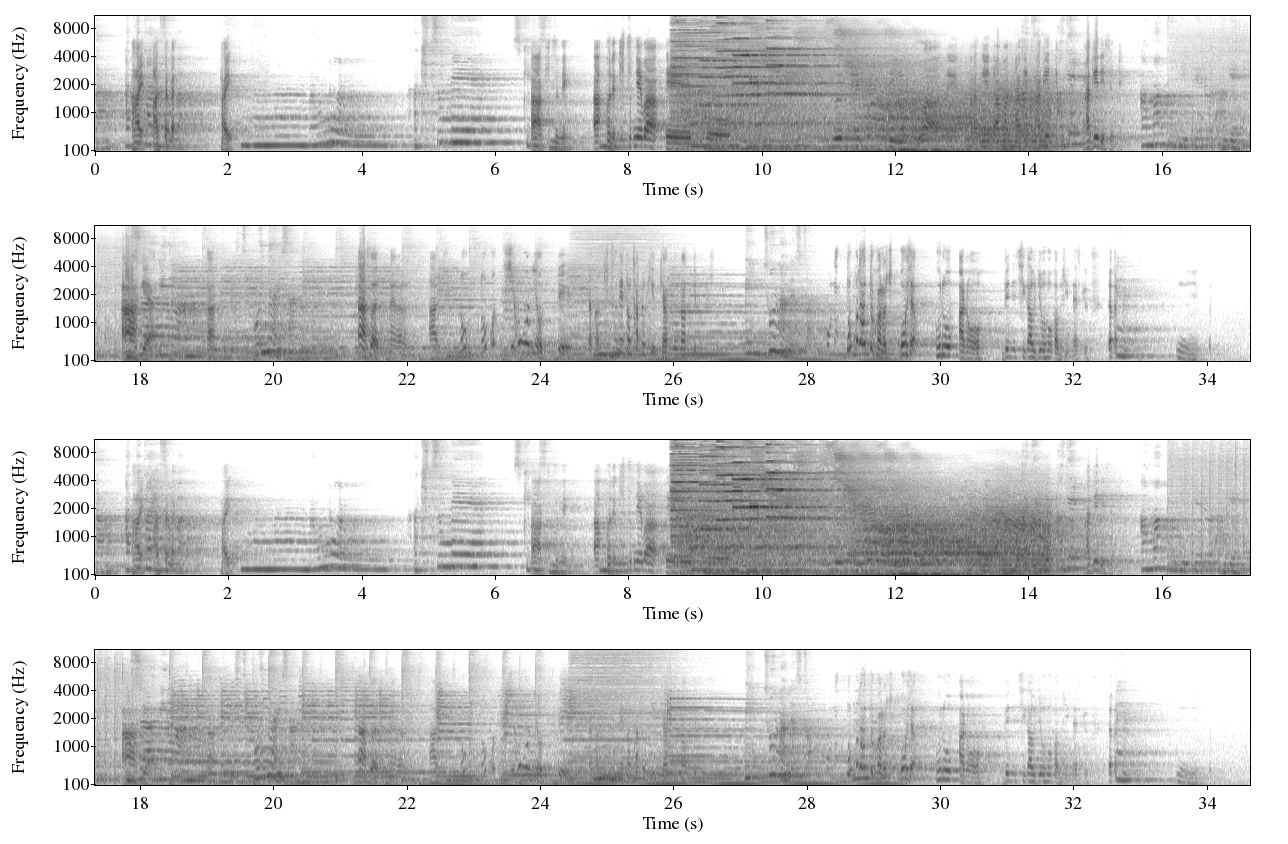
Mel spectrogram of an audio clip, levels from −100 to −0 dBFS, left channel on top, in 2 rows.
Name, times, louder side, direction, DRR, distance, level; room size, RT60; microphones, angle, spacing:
voice 1, 0.0-1.4 2.2-4.5 4.8-5.9 6.4-7.1 7.6-8.0 8.9-9.6 13.9-14.7 15.7-17.2 17.8-20.9 22.6-22.9 24.8-25.3 27.1-28.1 28.7-29.1 32.6-32.8, equal, 10° left, 0 dB, 1.1 m, -44 dB
voice 2, 0.5-1.2 1.9-2.1 6.5-7.1 7.5-9.7 11.0-11.5 11.9-14.4 14.8-15.3 17.7-18.4 19.0-19.2 19.5-19.7 21.3-22.0 22.3-24.8 25.1-26.7 28.5-30.6 30.9-32.1 32.5-32.7 33.5-34.1, left 7 dB, 65° left, 15 dB, 0.4 m, -41 dB
sound 1, 8.6-14.4, right 4 dB, 25° right, 0.5 m, -31 dB
sound 2, 16.1-29.6, right 2 dB, 60° right, 0.9 m, -47 dB
11.0 x 10.5 x 5.5 m, 2.1 s
head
